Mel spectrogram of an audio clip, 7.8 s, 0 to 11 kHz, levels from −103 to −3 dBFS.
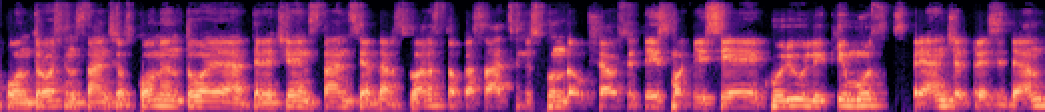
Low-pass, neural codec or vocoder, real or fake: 9.9 kHz; none; real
